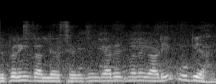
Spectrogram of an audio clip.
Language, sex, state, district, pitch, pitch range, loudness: Marathi, male, Maharashtra, Mumbai Suburban, 165 Hz, 155-175 Hz, -15 LUFS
